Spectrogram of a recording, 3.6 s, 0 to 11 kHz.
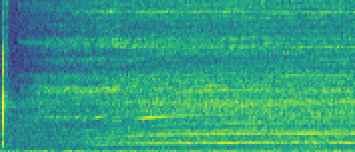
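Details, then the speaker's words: Replacement cooling fan on an MPT-7210A solar charger, old stock that sat in its box for about 15 years: steady airy hum, settling motor tone, no rattle or grind; runs smoothly and moves air. "sounds pretty good can probably turn down a little bit lower but you can feel the ear just coming out the other side"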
